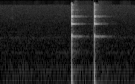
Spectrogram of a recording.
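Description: A drinking glass is tapped twice, higher up on the glass, to match the pitch of a sampler sound. The two short, bright clinks ring with a clear tone, and the clink is in the same key as the sample.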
